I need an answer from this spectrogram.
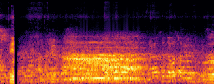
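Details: At Batajor cattle market in Bhaluka, Mymensingh, Bangladesh, a cow gives one sustained, steady moo lasting about two seconds after a sharp click, over a background of crowd chatter.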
